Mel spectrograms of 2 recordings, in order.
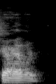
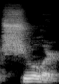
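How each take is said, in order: First: The name is said as Skyler. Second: The name is said as Schuler. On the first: The name is said the way its owner says it. The speaker calls it right. "It's pronounced Skyler" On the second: The name is read straight from its spelling. The speaker calls it wrong. "I just pronounced it as I read it"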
